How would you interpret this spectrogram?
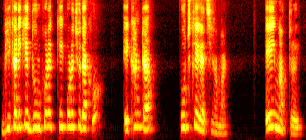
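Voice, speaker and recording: A woman's voice: high-pitched, lively intonation, unhurried, bright, forceful tone, full character voice. A woman voicing a tiny, deformed, ageless man in an audio story, scolding and aggrieved in an emphatic way. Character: tiny deformed ageless man, accusing, indignant double of narrator.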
